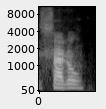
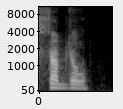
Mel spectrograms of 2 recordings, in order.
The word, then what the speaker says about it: subtle: That's why I'm trying to be very subtle, but unfortunately, subtle. That's subtle. The B is silent, subtle.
